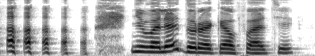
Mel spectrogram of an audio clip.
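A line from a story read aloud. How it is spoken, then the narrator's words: Laughing. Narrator (Russian): смеясь, сказал Ларри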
